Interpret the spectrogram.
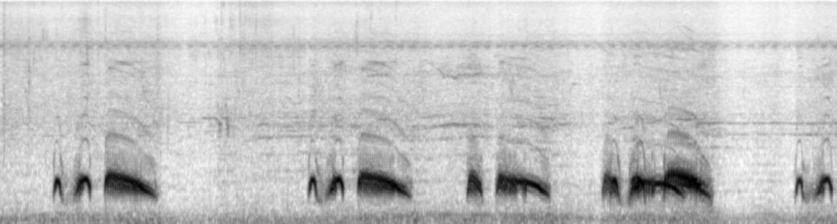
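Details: Spotted dove lure call for trapping doves: quick paired notes followed by a falling drawn-out coo, four phrases separated by short pauses, with a soft high-pitched background tone.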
